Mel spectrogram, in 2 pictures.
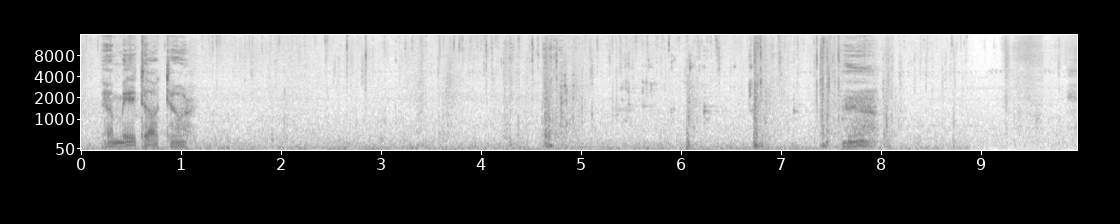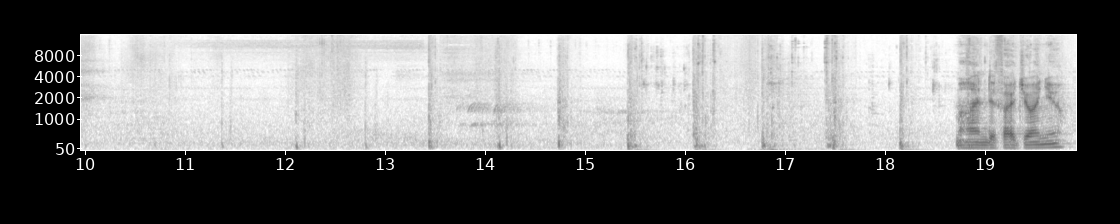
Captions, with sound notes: Help me talk to her. Yeah. [footsteps] Mind if I join you?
